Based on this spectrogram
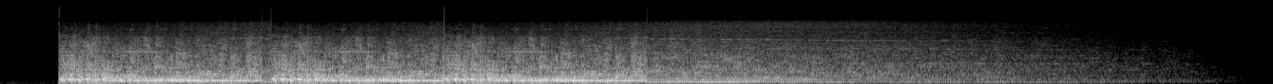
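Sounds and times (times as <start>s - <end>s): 
propeller airplane engine drone during a flight ending in a landing: 0.6s - 12.3s.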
